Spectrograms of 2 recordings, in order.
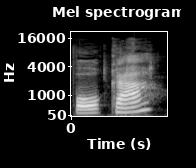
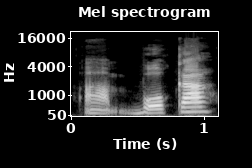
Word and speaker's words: boca: There are a couple of different sounds, but what I want you to avoid is saying V for the letter V and B for the letter B, because they are both pronounced the same. So here I have boca, baca. Both of those are pronounced the same. They're both pronounced like a b sound.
